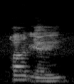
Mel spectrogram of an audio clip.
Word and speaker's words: Pyongyang: Uh, uh, Pyongyang, Pyongyang, you say it like that.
